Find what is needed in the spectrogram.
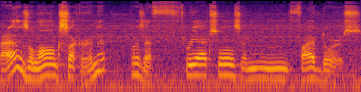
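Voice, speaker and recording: A man speaks at a fairly slow pace with an American accent. Noticeable background noise runs underneath. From Philadelphia, US. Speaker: video game streamer. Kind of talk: livestream gameplay commentary. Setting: live stream with chat. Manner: casual, chatty.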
